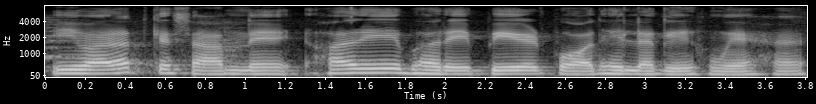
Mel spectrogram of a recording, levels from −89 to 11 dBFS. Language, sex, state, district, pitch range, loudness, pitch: Hindi, male, Jharkhand, Palamu, 130-155 Hz, -13 LUFS, 140 Hz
